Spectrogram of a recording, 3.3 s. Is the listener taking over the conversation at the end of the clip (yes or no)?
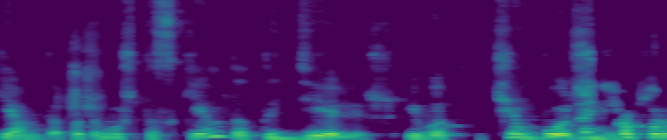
no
